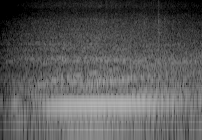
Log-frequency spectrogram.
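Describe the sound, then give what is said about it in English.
Cars and vans driving along a bustling city street in Pittsburgh's Strip District, a vehicle's engine rumble and hum swelling and holding steady before easing slightly, with no voices. “I'm here on a bustling street in the Strip District. Uber self-driving cars make their rounds, and vans ferry bread and vegetables to trendy restaurants.”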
